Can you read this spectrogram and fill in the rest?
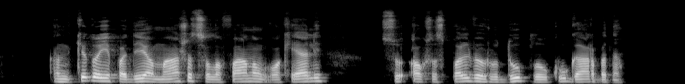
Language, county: Lithuanian, Klaipėda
